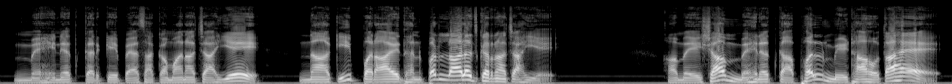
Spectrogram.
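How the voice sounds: Doing a put-on character voice, a man speaks slowly at a fairly low pitch, with a fairly bright tone and lively intonation.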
